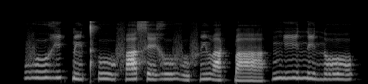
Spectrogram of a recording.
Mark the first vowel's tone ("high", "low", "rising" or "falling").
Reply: high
